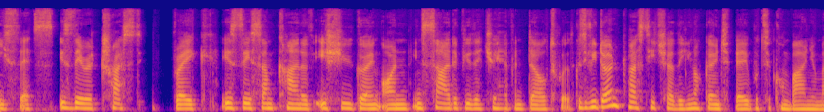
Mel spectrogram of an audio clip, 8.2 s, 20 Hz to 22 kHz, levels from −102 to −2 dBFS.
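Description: At 4.99 to 5.05 s, between "of you that you" and "dealt with", and at 6.23 to 6.29 s, after "if you don't" and before "each other you're not", short concealed packet loss replaces about 40 ms each time with extrapolated sound. Each is heard as a brief smear, and on a spectrogram it appears as a blurred, smoothed patch in the harmonics.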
